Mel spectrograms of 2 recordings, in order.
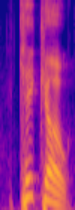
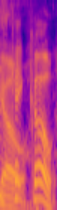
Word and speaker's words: Kayko: Kayko here on Live Music Showcase. Is it Kayko or Koo? Kayko. It is Kayko.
